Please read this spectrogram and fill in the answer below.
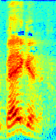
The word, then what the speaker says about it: Begin: Most infamously, remember, Time magazine wrote about him, Begin rhymes with Fagin,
